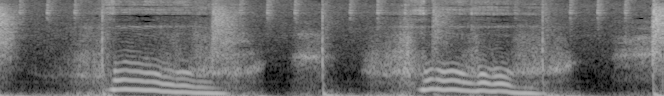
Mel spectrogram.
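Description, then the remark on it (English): A person's voice imitates pigeon cooing: two throaty, wavering coos that slide downward in pitch, each about half a second long and separated by a short pause, fairly loud. “Pigeons.”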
